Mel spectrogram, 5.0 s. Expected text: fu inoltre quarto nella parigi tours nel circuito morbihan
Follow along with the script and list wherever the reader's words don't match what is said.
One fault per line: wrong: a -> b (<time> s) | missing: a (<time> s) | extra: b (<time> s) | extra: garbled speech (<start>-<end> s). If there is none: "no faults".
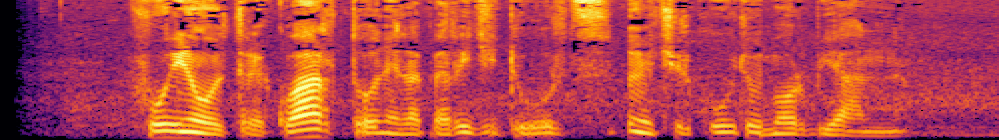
no faults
